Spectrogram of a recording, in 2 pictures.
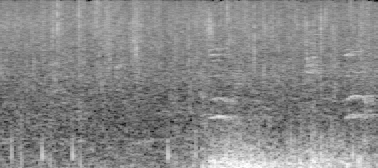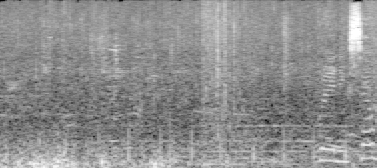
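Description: Heavy rain in The Witcher (PC game) pours steadily with low rumbling underneath, swelling after a quieter start and continuing as a dense, close wash of sound.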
